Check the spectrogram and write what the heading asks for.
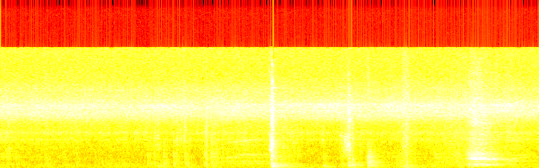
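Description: Loosened cast-iron engine manifold being shifted by hand: a sharp metal click about halfway through, two lighter ticks just after, and a short scraping clunk near the end, over a steady high-pitched hiss.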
